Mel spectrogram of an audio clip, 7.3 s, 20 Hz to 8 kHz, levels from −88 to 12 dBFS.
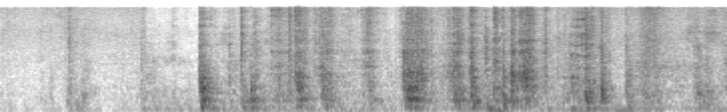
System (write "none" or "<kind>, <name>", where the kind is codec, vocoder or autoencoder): none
